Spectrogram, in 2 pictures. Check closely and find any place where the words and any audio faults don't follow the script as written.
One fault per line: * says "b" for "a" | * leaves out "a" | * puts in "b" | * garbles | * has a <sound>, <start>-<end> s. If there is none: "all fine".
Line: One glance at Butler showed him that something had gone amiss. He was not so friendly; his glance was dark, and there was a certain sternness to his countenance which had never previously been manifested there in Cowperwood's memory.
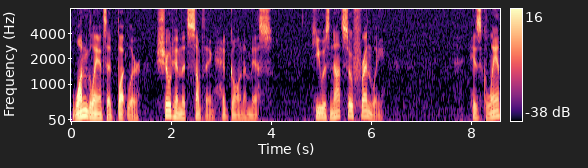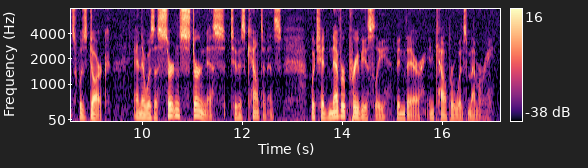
* leaves out "manifested"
